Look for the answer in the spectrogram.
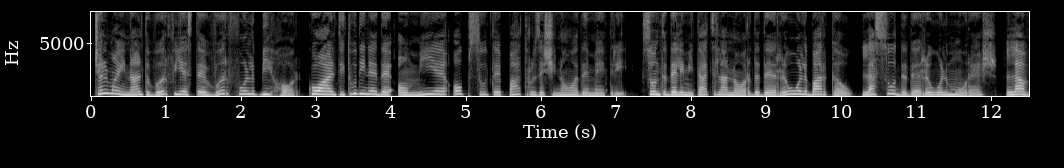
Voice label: romanian documentaries

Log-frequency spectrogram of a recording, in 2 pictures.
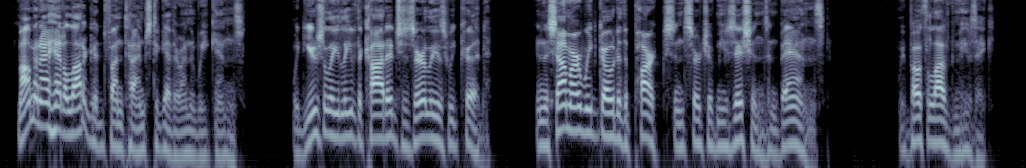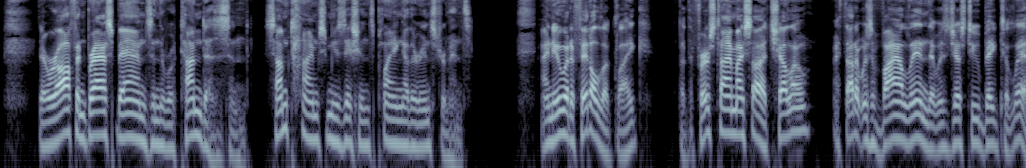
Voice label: english american audiobooks

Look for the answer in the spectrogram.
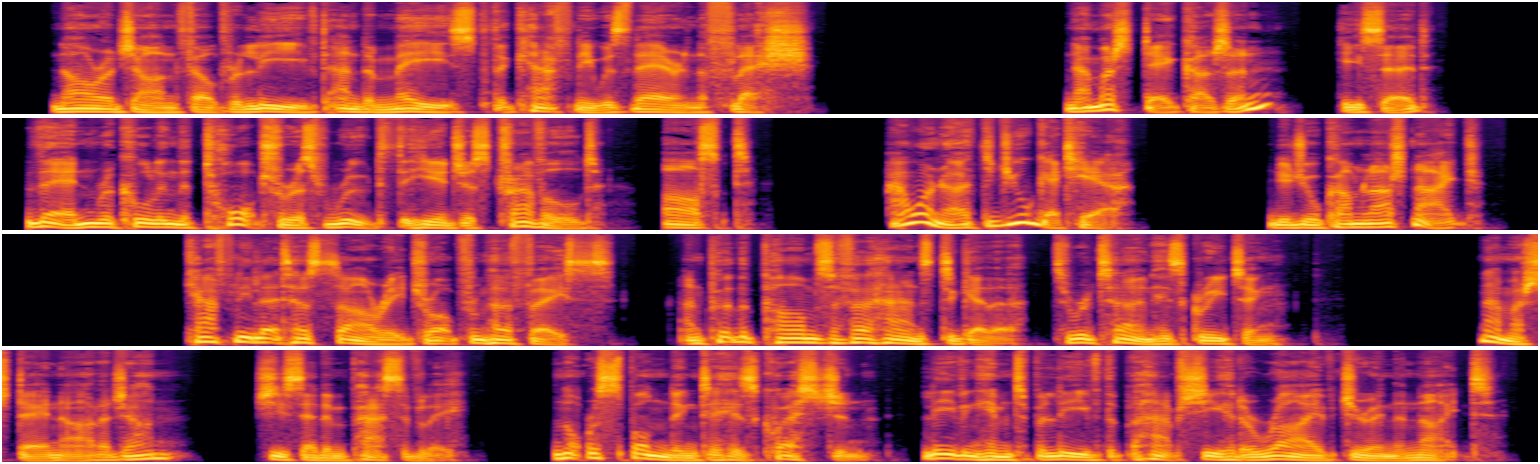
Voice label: english british narration; locutor de doblaje en inglés (inglés del sur británico)

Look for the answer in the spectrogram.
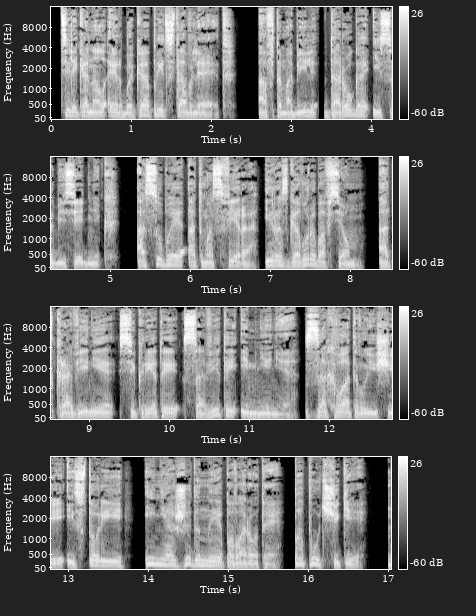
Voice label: russian commercial

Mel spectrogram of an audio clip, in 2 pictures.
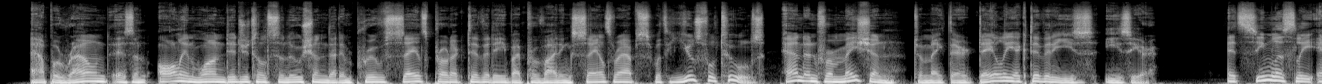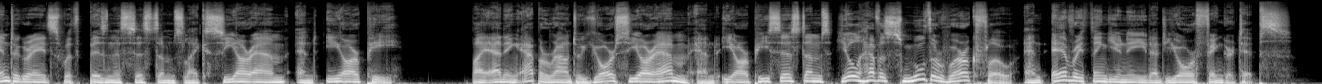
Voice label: english corporate videos; actor de doblaje profesional

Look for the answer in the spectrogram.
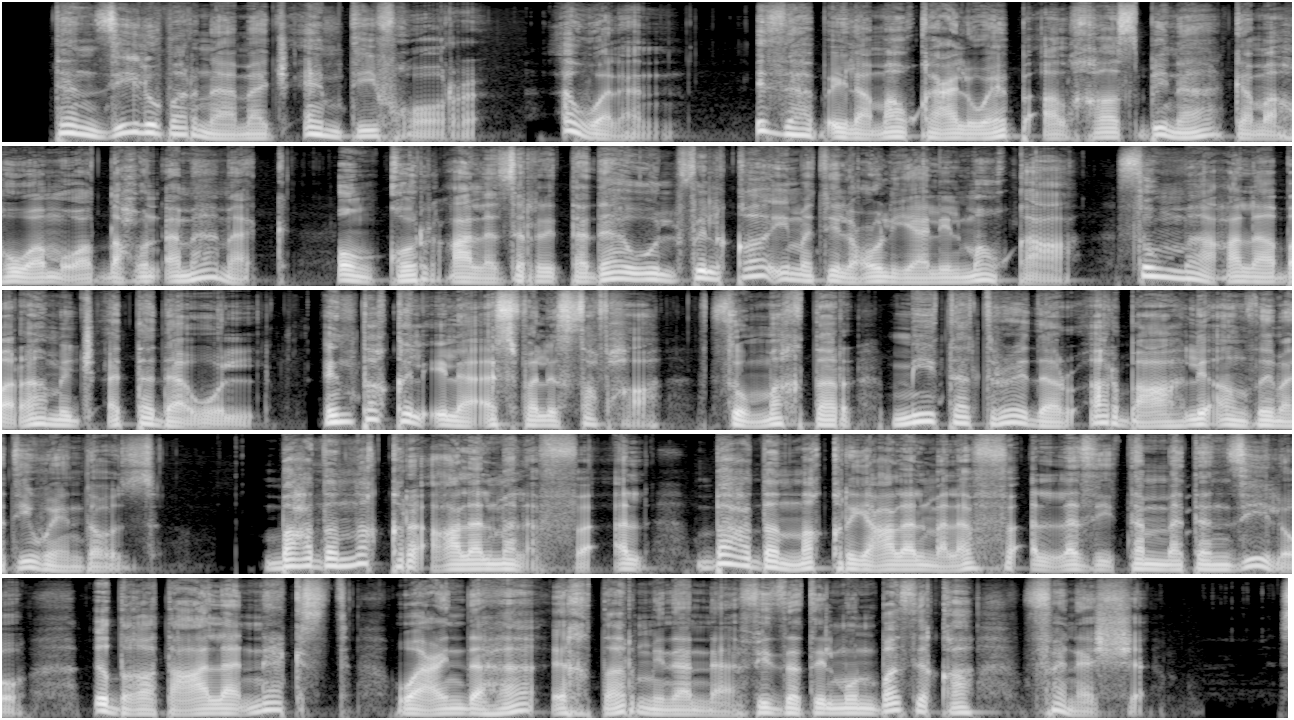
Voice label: arabic e-learning

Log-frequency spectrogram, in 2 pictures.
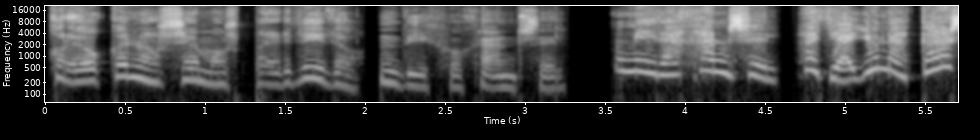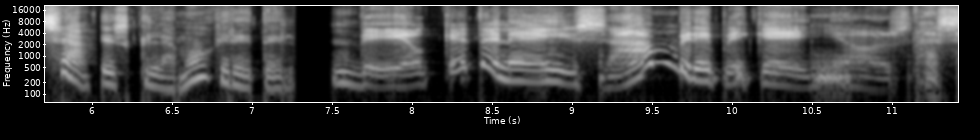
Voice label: spanish animation

